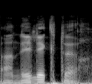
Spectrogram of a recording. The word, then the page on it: électeur: [e.lɛk.tœʁ]; /e.lɛk.tœʁ/; Paris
